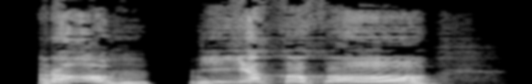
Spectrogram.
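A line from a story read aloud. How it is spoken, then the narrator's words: Exclaimed. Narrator (Russian): воскликнул Юра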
